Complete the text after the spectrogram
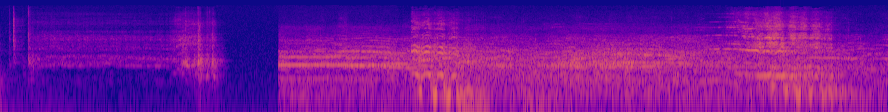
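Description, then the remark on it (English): Loud, repeated neighs and whinnies of charging horses in a game of rugby ring out over a dense, churning rumble of hooves, with a brief cut to near silence before the commotion resumes and swells again. “Did do you just add charging horses to a game of rugby?”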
